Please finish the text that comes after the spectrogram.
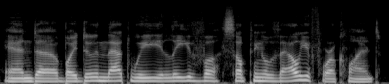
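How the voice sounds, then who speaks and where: A man narrating an informal project review as a renovation company representative, speaking in a somewhat halting way with self-corrections. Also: fairly high pitch, fairly even intonation, mellow, smooth, dry recording.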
